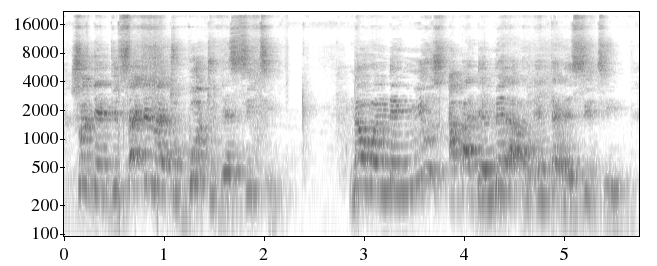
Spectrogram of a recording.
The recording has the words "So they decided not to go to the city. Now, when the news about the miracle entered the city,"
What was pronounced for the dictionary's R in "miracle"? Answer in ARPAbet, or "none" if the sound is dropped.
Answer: L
